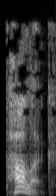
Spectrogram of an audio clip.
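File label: "pollock", British English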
